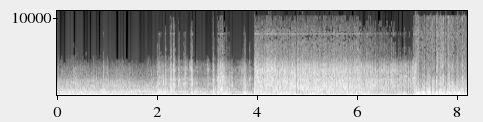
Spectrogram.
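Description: Steady road and engine noise of vehicles driving, heard from inside, with a few brief clicks about two to three seconds in. The noise changes abruptly about four seconds in and again about seven seconds in, where a steady low hum joins it.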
